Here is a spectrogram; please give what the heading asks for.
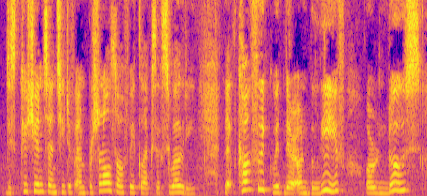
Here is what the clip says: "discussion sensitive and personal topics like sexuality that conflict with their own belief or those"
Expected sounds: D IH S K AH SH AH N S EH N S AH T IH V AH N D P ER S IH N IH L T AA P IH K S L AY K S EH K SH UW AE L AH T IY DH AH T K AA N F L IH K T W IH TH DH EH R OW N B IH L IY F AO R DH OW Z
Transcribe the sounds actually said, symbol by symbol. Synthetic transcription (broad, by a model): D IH S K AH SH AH N S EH N S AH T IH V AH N P ER S IH N IH L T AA F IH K L AY K S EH K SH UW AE L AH T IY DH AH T K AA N F L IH K T W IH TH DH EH R OW N B IH L IY F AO R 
